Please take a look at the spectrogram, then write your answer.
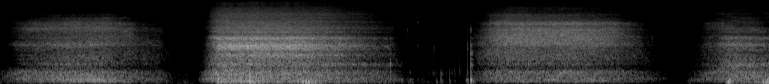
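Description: Slow, deep breaths during a yoga child's pose, forehead resting on the mat: three long, close inhale-exhale swells with short quiet pauses between, steady and fairly loud.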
